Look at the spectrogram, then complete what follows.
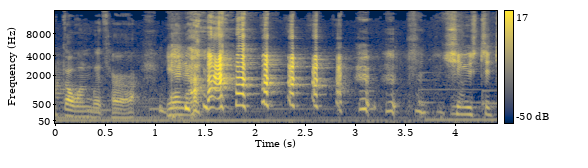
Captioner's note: laughing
